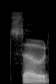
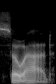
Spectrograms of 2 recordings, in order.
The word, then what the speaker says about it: Soad: And if you're seeing this in print, it's not pronounced sewed like soap. It's Soad. It's So, two syllables, four letters.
